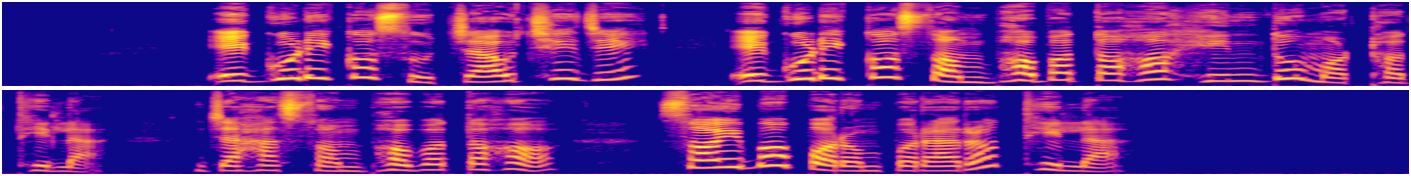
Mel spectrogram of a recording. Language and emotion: Odia, neutral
